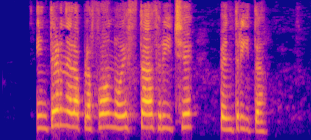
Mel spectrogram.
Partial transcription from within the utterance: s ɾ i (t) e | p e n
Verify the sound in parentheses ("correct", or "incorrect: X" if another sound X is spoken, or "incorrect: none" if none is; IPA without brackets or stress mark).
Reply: incorrect: t͡ʃ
